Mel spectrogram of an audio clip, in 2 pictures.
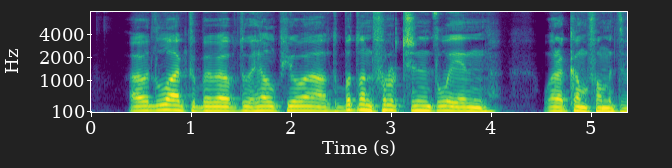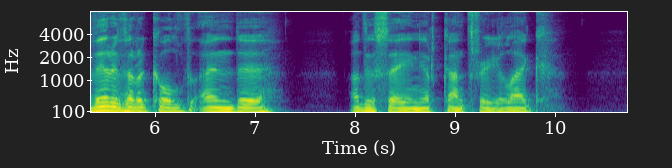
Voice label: russian

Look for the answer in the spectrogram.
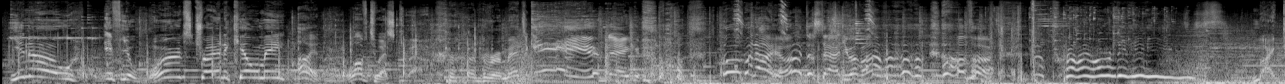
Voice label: Character

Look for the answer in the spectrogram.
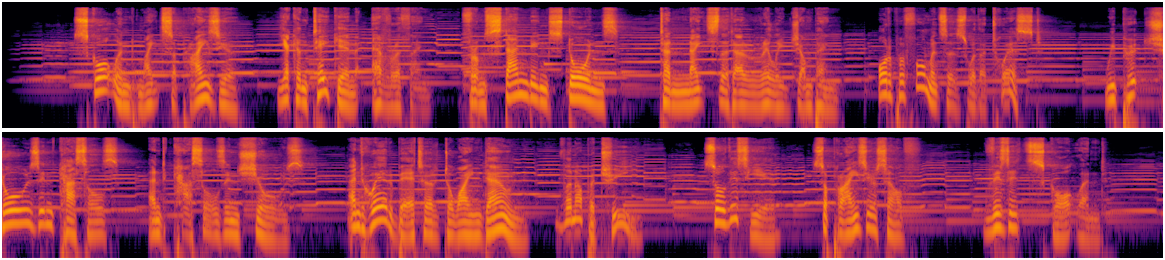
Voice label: Commercial; Visit Scotland

